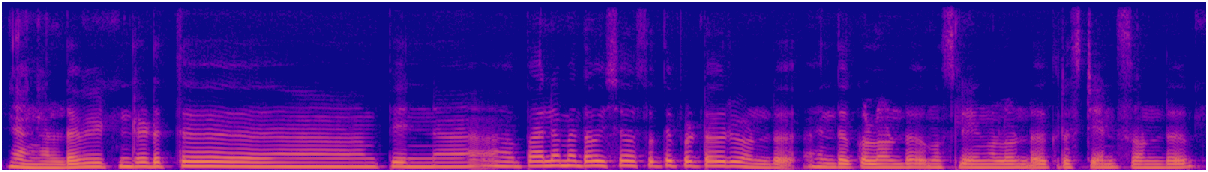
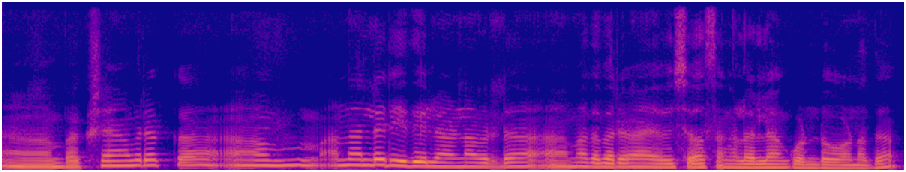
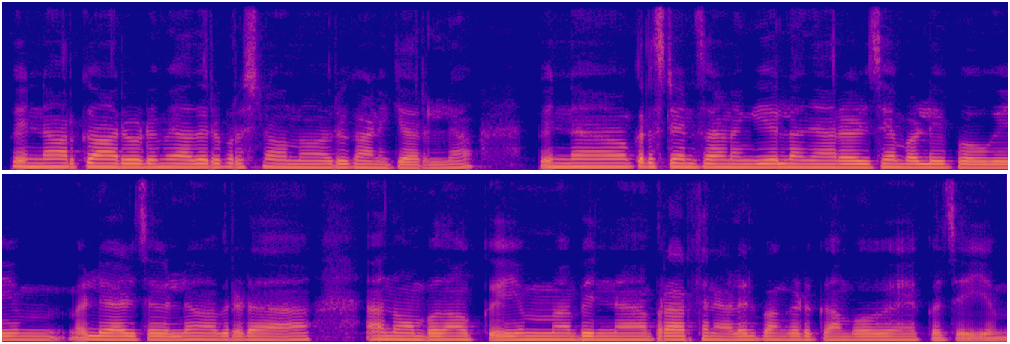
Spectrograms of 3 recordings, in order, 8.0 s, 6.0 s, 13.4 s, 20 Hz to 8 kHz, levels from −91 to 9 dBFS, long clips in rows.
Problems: low volume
